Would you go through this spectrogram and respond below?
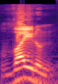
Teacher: یا لین وہ یا جو ساکن ہو اور اس سے پہلے زبر ہو، یا لین کو نرم آواز کے ساتھ پڑھیں گے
